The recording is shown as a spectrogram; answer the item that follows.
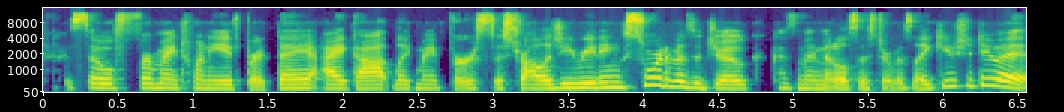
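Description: In an American accent, a woman talks at a fairly quick pace with hardly any pauses, using a medium pitch with ordinary variation in a dry, close sound with no echo. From US Midwest, Chicago suburbs. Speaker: witch and healer. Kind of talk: casual interview chat. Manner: animated.

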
